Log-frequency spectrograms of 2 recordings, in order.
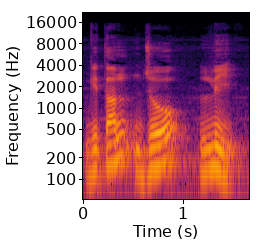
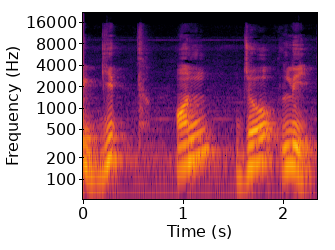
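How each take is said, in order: First: গীতাঞ্জলি said slowly as one joined word; slow teaching read of the joined word; whole word slowly. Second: গীত অঞ্জলি said slowly as two separate parts; slow teaching split of the word গীতাঞ্জলি. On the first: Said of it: "রস্বই আছে". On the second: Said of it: "এটা বাংলা way, মূল way". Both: Shown as a demonstration.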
